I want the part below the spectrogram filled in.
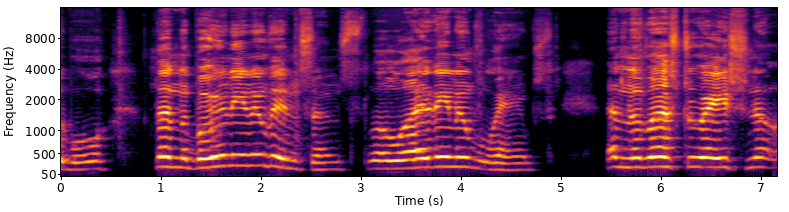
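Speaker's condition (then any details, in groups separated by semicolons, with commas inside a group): Cerebral palsy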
